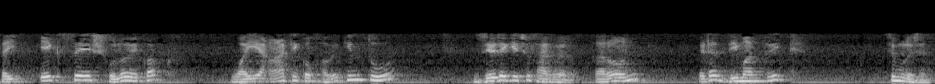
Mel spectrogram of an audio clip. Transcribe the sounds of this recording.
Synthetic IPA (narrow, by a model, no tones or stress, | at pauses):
t̪ajekseʃoloekɔk | wajaʔaʈekɔkɦɔbekint̪u | d͡ʑeʈakit͡ɕʰut̪ʰakbena̰kaɾon | eʈad̪imat̪ɾik | simuleʃɔn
